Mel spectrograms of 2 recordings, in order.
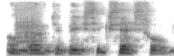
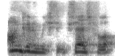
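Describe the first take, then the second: First: It is said flatly, without energy. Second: It is said forcefully, with lots of energy.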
